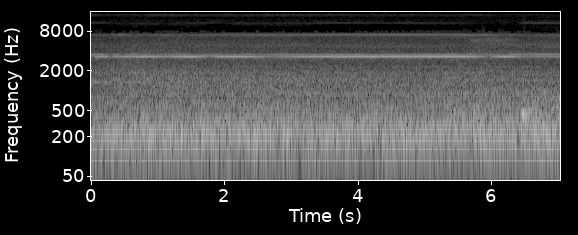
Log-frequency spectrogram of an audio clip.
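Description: Electric passenger train running past the platform: a steady rushing noise with a thin high whine over it that fades about six seconds in.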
